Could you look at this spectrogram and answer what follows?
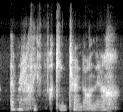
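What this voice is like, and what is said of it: Aroused, lust-choked voice. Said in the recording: “hear it in my voice ... I'm positively choked with lust.”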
